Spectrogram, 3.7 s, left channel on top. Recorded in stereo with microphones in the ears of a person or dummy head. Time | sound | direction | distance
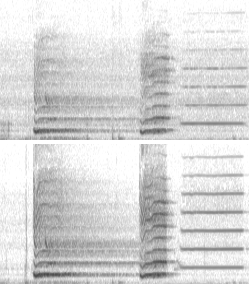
0.5 | singing | 65° right (ahead or behind) | 1.0 m
2.6 | a trumpet | 70° right (ahead or behind) | 1.5 m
